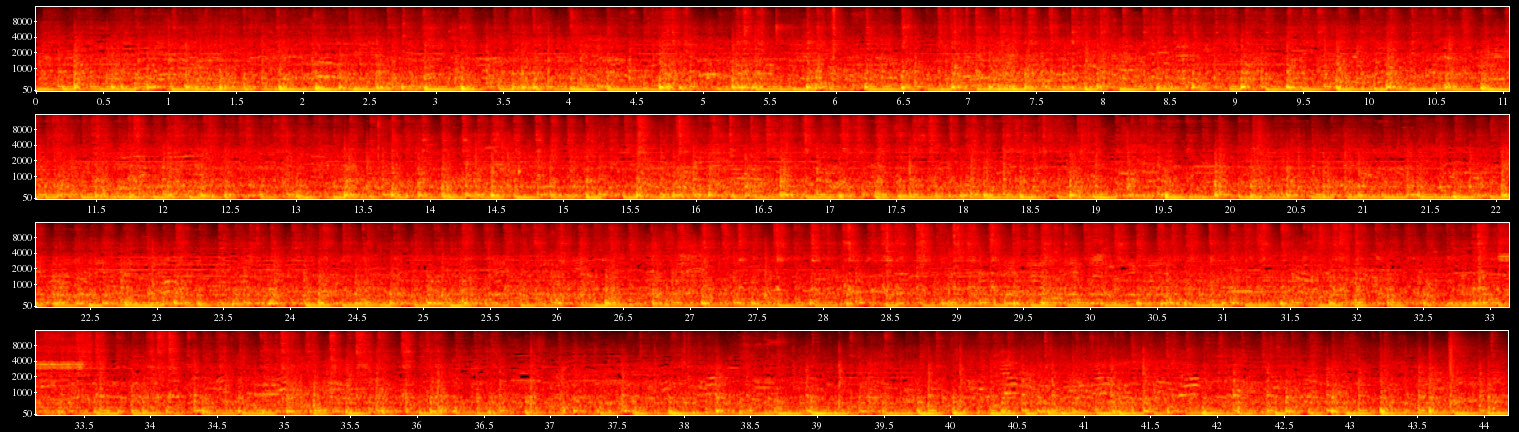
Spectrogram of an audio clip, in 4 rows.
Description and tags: Marrakesh Ambient loop
African Music Recorded in Marrakesh. Loopable.
Recorded with a Sony PCM D50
